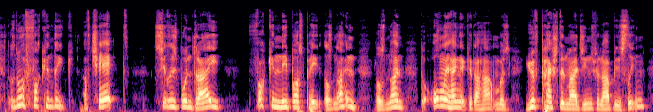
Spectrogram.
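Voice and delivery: high, loud ranting accusation; furious accusation. Retold or imitated. Shouting at Stumpy about the puddle on the carpet, high and loud. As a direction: rant at him, insisting. Arguing with friend.

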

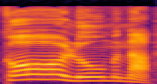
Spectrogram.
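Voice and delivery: "Kolumna" said slowly and loudly, each syllable clear; careful repetition. Shown as a demonstration. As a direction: repeat "Kolumna" deliberately, as if learning the word. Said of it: "Powtórz, Felku". (wyraźnie i powoli powtórzone „Kolumna”)

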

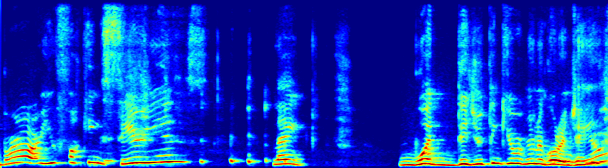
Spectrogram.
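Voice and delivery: high-pitched, incredulous retold outburst; exasperated disbelief. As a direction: stretch it out as if appalled at an overreaction. Retold outraged disbelief at boyfriend.

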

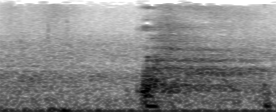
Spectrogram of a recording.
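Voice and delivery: long tired sigh; heavy sigh. Real, not acted. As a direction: sigh it out, weary and let down. More injury news.

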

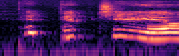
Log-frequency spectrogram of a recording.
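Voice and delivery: high mock-British catchphrase; British cartoon character. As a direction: imitate a cartoon Brit saying goodbye. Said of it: "they had a British person".

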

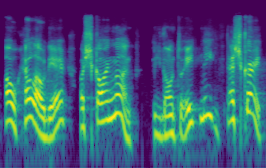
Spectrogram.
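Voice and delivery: high, loud cheery sailor; Dutch sailor voice. Retold or imitated. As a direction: chirp it like a naive sailor. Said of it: "A Dutch sailor".

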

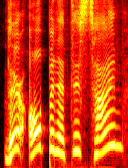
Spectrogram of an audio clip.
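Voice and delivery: high, loud disbelieving squeal; surprised. Real, not acted. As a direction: shriek in shocked surprise. Surprised at late-night food.

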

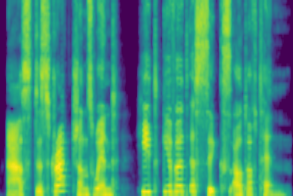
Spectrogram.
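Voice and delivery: ordinary delivery

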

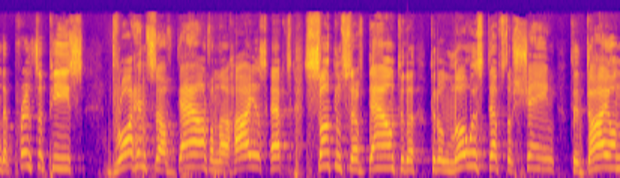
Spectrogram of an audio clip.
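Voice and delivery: fiery gospel proclamation; full-force preaching. Acted. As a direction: preach it out to the whole room.

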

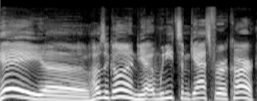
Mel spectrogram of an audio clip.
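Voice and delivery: high, bright, mock-casual greeting; imitating a friendly stranger. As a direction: play the cheery guy at the door. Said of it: "being like".

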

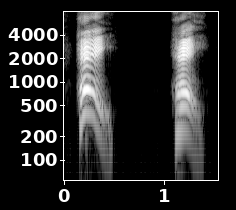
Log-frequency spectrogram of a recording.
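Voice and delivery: ordinary talk

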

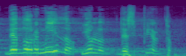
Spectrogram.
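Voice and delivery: normal talking voice

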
